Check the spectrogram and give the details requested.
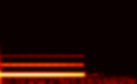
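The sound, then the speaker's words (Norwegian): A single steady electronic telephone ringing tone, heard while placing a call, sounds clearly for under a second, then cuts off abruptly, leaving a faint quiet line afterward. No one speaks. “Så jeg tenker at vi bare ringer”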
